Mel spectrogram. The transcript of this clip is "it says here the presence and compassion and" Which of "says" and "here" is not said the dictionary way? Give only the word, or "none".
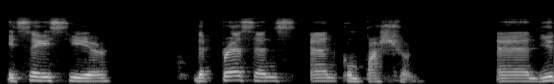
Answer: says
